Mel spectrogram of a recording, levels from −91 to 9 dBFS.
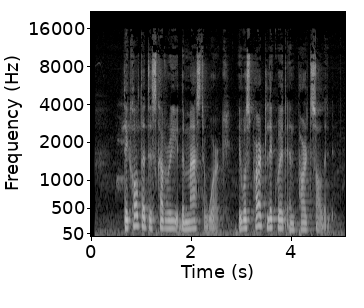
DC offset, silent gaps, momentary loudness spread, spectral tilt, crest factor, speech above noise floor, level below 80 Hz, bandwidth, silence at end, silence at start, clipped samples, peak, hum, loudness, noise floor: under 0.1%; none; 10 LU; -4 dB/octave; 20 dB; 25 dB; -50 dBFS; 16 kHz; 0.25 s; 0.2 s; under 0.1%; -8 dBFS; none; -26 LUFS; -50 dBFS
